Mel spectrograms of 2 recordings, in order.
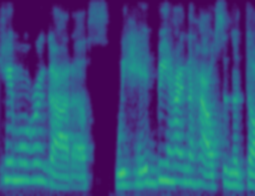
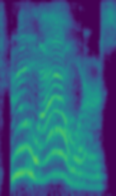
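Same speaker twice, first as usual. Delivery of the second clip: play-acted loud, pitched-up booming call; 7 semitones higher, 5 dB louder than usual. Retelling how the listener cut in from behind the woman, booming voice. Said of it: "you and your booming voice behind her goes".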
